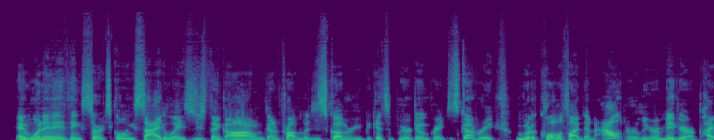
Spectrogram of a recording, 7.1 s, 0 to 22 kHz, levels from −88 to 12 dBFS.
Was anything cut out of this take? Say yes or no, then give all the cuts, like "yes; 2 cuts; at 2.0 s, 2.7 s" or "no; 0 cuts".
no; 0 cuts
